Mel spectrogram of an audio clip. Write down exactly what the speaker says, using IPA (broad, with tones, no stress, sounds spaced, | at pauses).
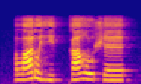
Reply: lˠ a˨˦ ɾ o˨ zʲ ɯ˨ kː a˨˦ ʁ u˧ ʃ ɛ˧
